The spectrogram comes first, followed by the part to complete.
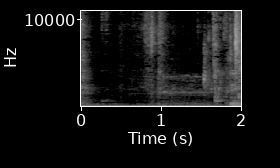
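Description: Faint scraping of a GEM Micromatic single-edge safety razor across lathered stubble.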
